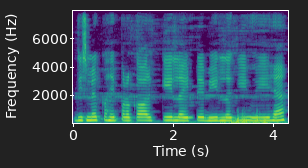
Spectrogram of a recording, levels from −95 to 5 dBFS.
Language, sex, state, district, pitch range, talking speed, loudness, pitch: Hindi, female, Uttar Pradesh, Saharanpur, 215-225 Hz, 125 wpm, -12 LUFS, 220 Hz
